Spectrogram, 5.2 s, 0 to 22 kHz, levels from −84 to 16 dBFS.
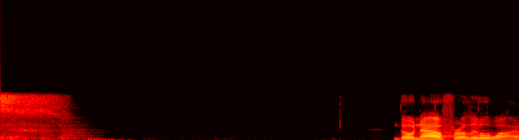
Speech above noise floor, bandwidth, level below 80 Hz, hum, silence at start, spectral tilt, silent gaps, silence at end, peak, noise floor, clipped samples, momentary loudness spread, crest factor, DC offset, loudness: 59 dB; 7.8 kHz; -84 dBFS; none; 0 s; -4 dB/octave; none; 0 s; -6 dBFS; -82 dBFS; under 0.1%; 21 LU; 22 dB; under 0.1%; -23 LUFS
